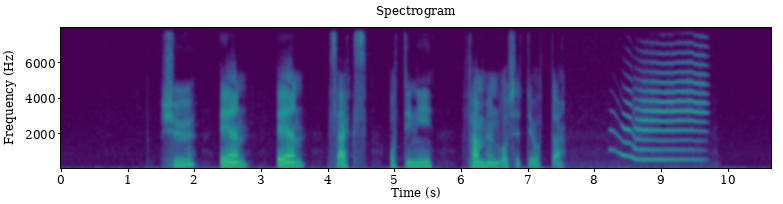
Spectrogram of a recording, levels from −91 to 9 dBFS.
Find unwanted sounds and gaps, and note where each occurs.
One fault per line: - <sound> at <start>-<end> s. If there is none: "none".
- squeak at 8.2-9.8 s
